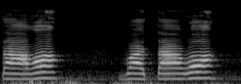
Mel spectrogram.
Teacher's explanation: ذہب اللہ بنورہم، ذہب اللہ بنورہم وترکہم، تا پہ زبر، را پہ بھی زبر، را پہ زبر ہو تو را موٹا پڑھا جاتا ہے، اس لیے ہم یہ را بھی موٹا پڑھیں گے.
